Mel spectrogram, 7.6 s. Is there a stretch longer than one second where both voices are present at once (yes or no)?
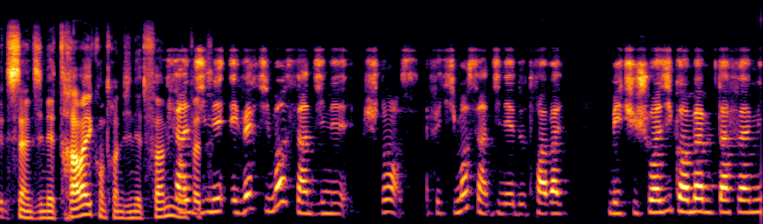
no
